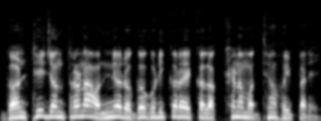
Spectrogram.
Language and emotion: Odia, neutral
